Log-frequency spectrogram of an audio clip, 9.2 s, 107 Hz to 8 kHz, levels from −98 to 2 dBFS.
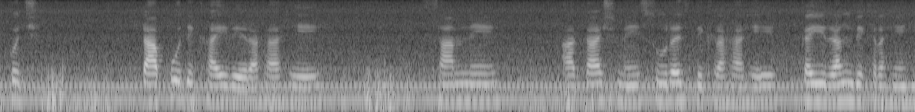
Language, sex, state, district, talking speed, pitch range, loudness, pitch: Hindi, female, Goa, North and South Goa, 120 wpm, 150-155 Hz, -28 LUFS, 150 Hz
